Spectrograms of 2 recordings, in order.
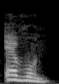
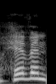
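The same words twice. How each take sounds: First: The word starts without any h sound. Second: The word starts with a clear h sound.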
